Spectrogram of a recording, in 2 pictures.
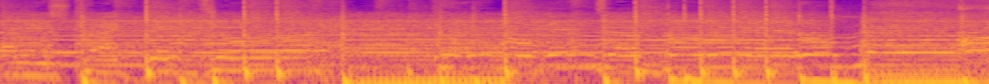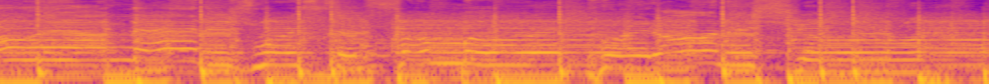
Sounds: dance music
music

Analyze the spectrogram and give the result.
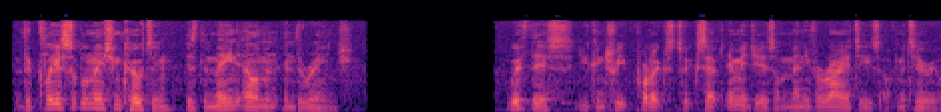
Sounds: speech

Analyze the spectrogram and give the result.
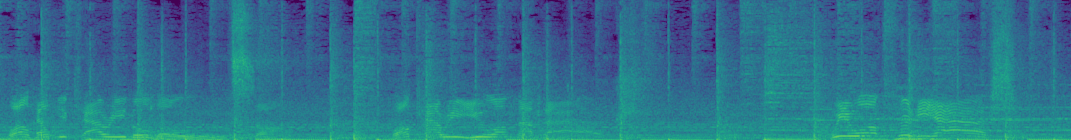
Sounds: music

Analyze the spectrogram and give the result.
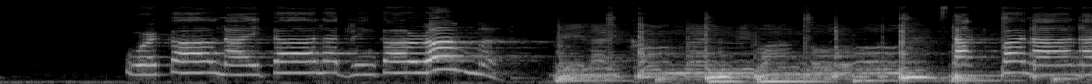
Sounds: music

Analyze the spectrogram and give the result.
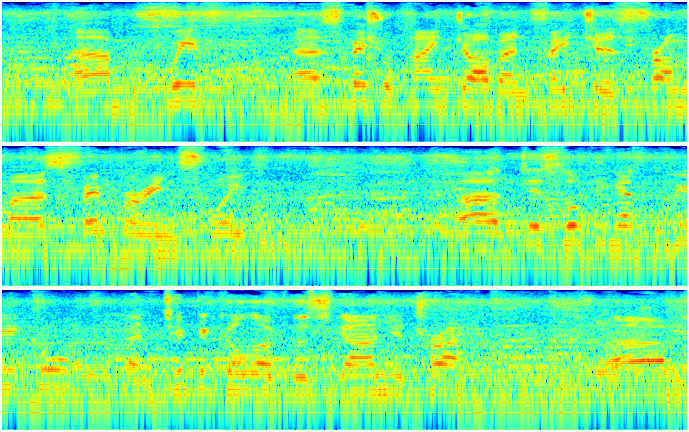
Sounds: music
speech

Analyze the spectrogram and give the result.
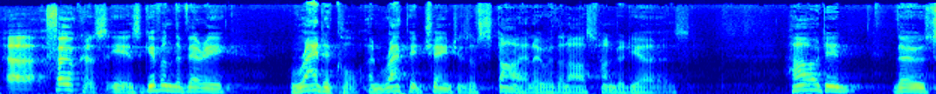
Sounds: speech

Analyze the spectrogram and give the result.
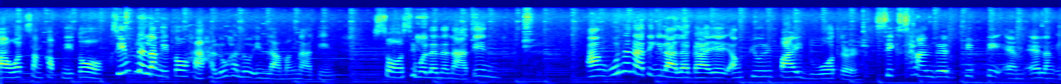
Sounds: music
speech

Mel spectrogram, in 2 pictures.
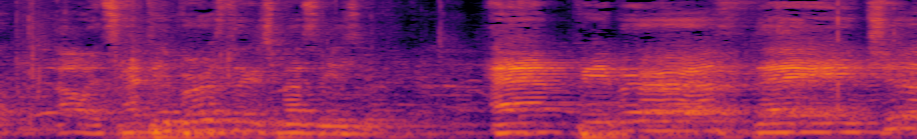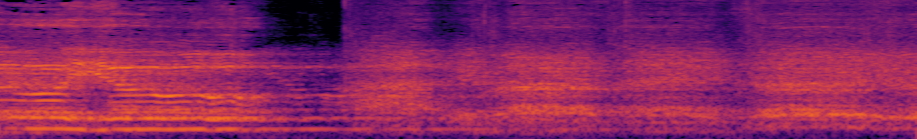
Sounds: speech

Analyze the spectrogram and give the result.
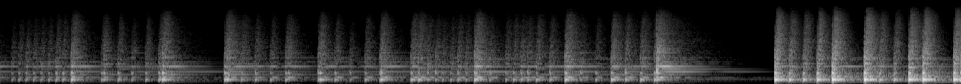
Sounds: playing snare drum

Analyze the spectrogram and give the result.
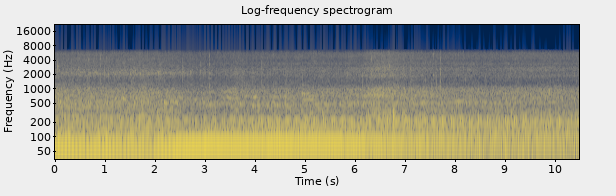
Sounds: speech

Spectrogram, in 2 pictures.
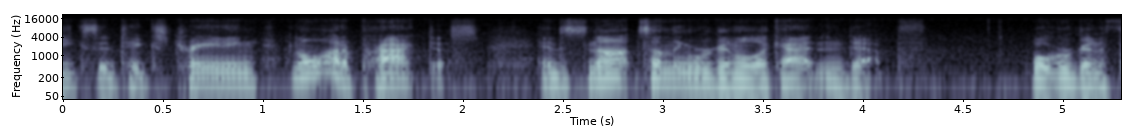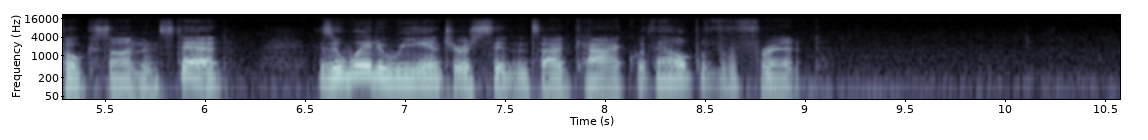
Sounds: speech

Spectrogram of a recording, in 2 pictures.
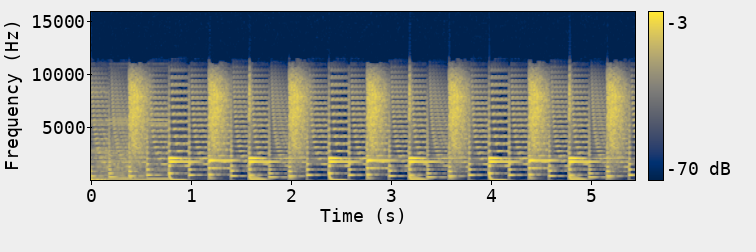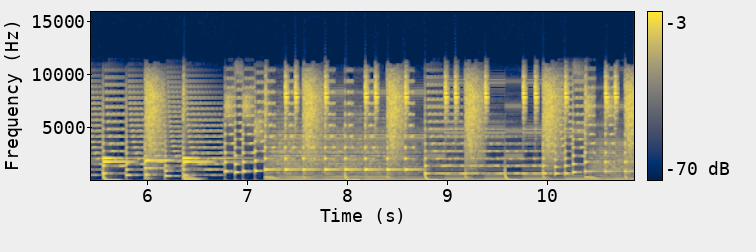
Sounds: music

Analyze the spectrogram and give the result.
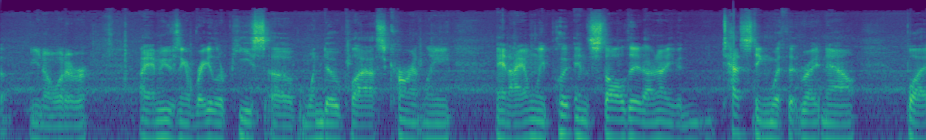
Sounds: speech

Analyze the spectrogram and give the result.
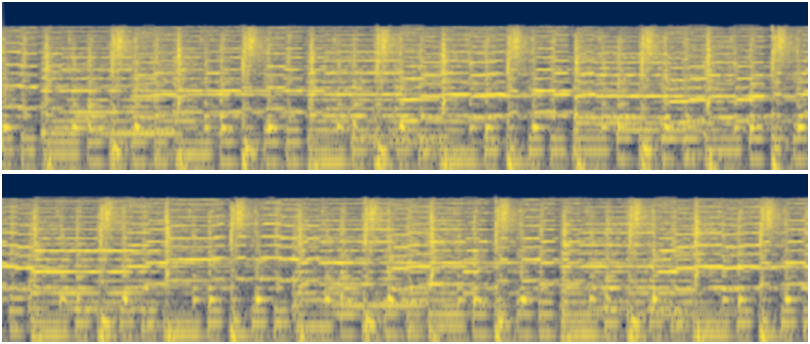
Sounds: music
happy music

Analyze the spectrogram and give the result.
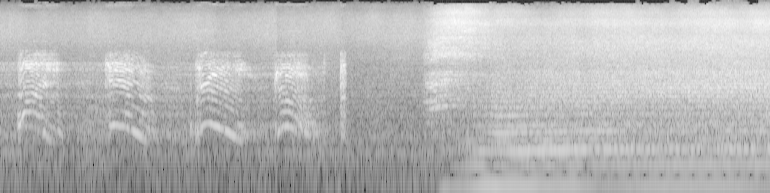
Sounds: steam
hiss

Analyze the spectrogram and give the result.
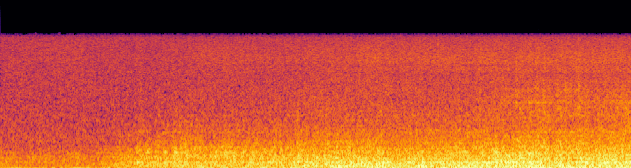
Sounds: vehicle

